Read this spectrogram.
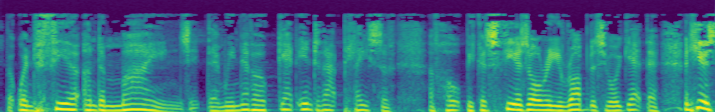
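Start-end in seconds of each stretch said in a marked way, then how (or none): none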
